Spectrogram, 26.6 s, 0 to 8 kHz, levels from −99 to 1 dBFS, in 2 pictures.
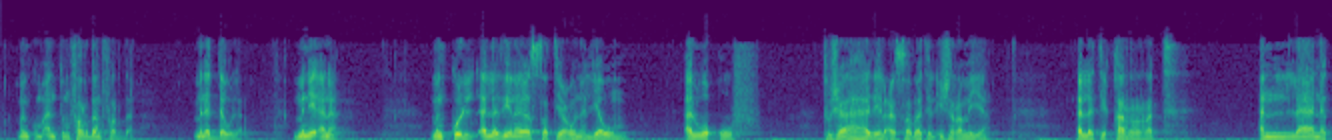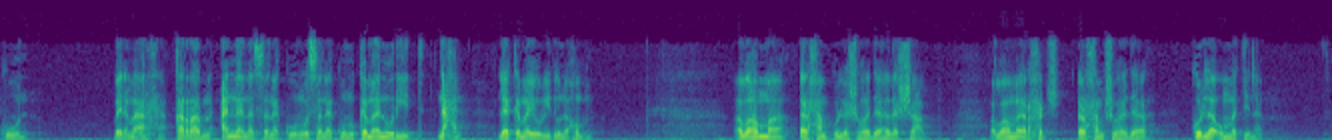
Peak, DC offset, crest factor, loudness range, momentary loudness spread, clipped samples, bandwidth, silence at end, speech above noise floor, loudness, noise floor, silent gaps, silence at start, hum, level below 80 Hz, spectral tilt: -6 dBFS; under 0.1%; 20 dB; 4 LU; 14 LU; under 0.1%; 6 kHz; 0.7 s; 31 dB; -26 LUFS; -56 dBFS; none; 0.05 s; none; -46 dBFS; -8 dB/octave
